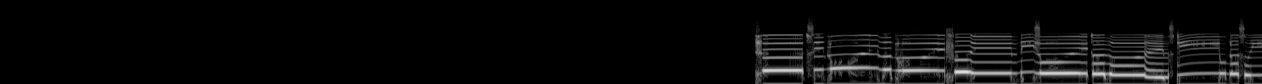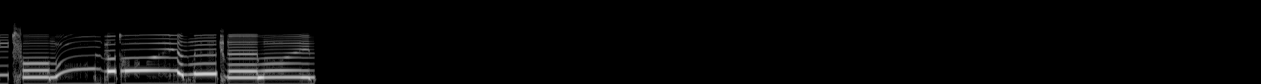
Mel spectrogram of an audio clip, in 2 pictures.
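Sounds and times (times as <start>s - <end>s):
soprano singing: 7.6s - 15.8s.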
